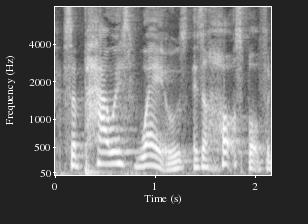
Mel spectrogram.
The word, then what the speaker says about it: Powys: Powys. It's spelled P-O-W-Y-S.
